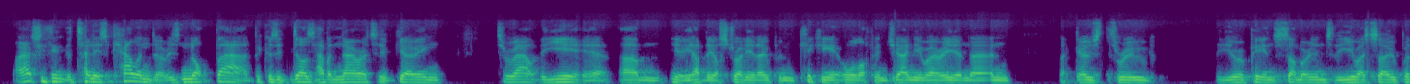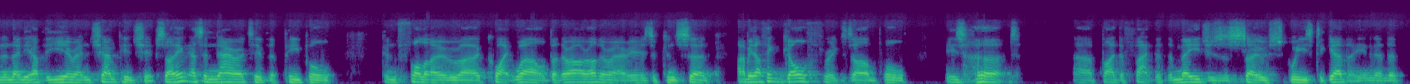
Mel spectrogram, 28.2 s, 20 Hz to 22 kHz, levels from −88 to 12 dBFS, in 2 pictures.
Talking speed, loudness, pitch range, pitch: 200 wpm, -19 LUFS, 115-130 Hz, 120 Hz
